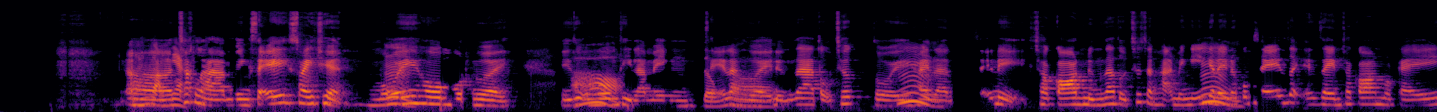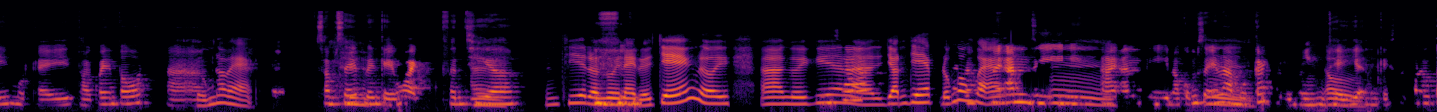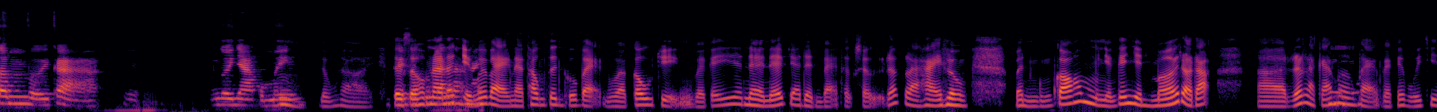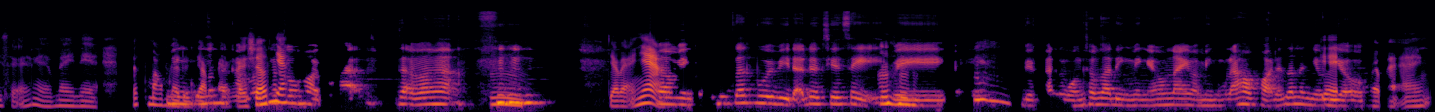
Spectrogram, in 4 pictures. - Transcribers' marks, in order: tapping; chuckle; "Ừ, mình" said as "ừn"; other background noise; chuckle; laughing while speaking: "luôn"; chuckle; laughing while speaking: "Ừm"
- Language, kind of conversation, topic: Vietnamese, podcast, Thói quen ăn uống của gia đình bạn nói lên điều gì?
